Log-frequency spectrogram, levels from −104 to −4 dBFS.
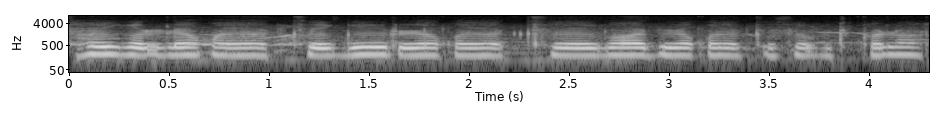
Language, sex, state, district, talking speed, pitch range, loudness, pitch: Bengali, male, West Bengal, North 24 Parganas, 165 wpm, 190-200 Hz, -29 LUFS, 195 Hz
